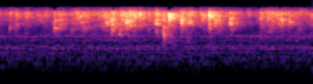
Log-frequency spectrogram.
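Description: Shower water running, a steady, fairly loud hiss of spraying water that wavers slightly throughout, with no voices.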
